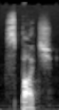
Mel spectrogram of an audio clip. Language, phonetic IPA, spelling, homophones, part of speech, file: Polish, [spat͡ɕ], spać, spadź, verb, Pl-spać.ogg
